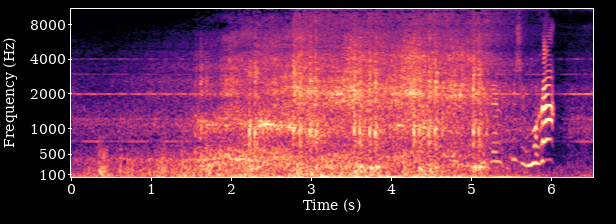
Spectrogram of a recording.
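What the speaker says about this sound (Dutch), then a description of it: "Ik ben er bang dat we 2 treinen gaan krijgen." A train rumbles past at a rail line in Maasbracht, the Netherlands, a broad rising and sustained roar at close range, with a whistling pitch sweep near the end as it fades.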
